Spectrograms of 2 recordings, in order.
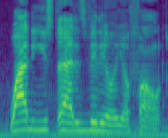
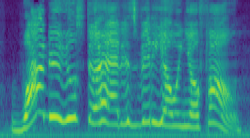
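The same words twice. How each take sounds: First: Said in the usual way. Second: High, loud incredulous question; retold high-pitched yelled question; shouted demand. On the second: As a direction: demand it in outraged disbelief. Confronting the man in retold quote.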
